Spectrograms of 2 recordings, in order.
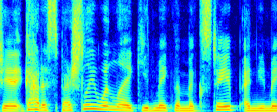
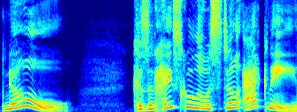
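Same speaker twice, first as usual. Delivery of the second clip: streamer's retort; 7 semitones higher than usual. Retold or imitated. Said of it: "his response was like".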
